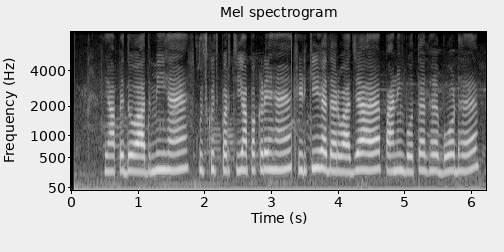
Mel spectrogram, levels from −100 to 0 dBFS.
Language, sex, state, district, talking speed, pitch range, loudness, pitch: Hindi, female, Chhattisgarh, Sarguja, 190 wpm, 275-295 Hz, -20 LUFS, 285 Hz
